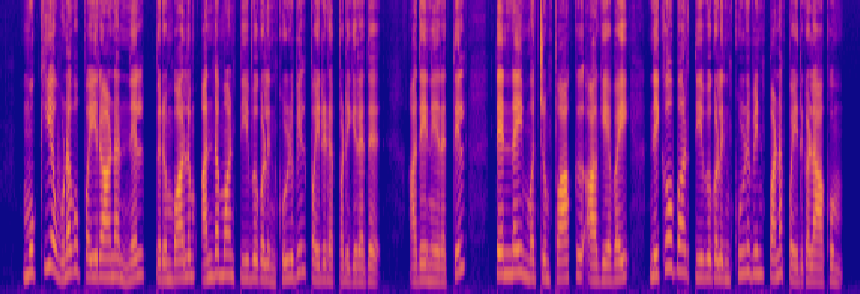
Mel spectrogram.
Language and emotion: Tamil, neutral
